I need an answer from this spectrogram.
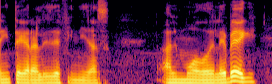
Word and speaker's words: Lebesgue: Lebesgue. La S no la pronuncian. En este caso, no se pronuncian el nombre de este señor, es Lebesgue.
